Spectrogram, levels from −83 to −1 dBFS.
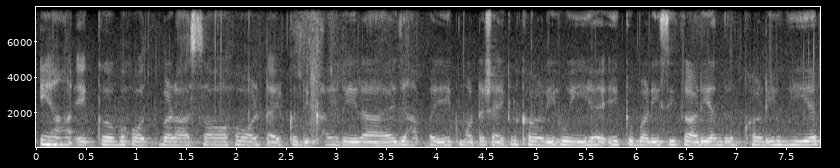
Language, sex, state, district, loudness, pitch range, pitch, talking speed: Hindi, female, Maharashtra, Mumbai Suburban, -15 LUFS, 185-205 Hz, 195 Hz, 205 wpm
